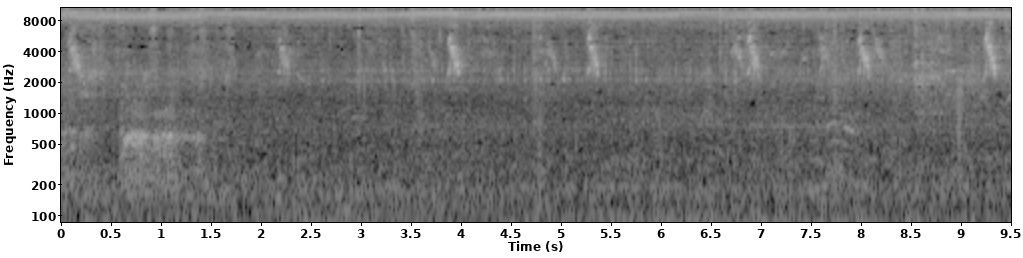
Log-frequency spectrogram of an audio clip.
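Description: A small bird chirping repeatedly, a short high call about every second and a half, over faint steady outdoor background noise. A brief lower sound just under a second in.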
